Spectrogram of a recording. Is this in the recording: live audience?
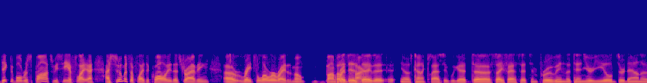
no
